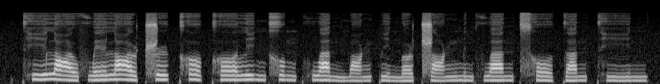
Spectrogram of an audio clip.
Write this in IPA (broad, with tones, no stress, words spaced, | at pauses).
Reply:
t̪ʰi˧˥lɑ˨˩ʊ̯fwe˦ɪ̯lɑ˥˩ʊ̯ ʈ͡ʂɻ̩˥kʰɤ˥˩kʰɤ˥ li˥˧ŋxʊ˥˧ŋpʰwa˥˩n mɑ˧˥ŋpi˨˩nɤ˧˥ ʈ͡ʂɑ˧˥ŋmi˧n fwa˥nt͡sʰo˥˩ʊ̯t̪a˥n t̪ʰi˥n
